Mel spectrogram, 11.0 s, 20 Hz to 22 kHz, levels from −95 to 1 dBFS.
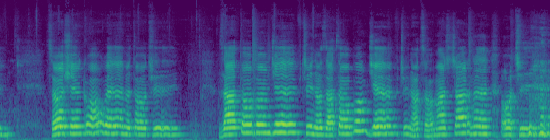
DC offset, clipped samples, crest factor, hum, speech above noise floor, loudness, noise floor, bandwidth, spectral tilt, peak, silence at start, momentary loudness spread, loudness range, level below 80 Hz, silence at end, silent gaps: under 0.1%; under 0.1%; 18 dB; none; 28 dB; -22 LUFS; -50 dBFS; 13.5 kHz; -7 dB/octave; -6 dBFS; 0 s; 9 LU; 3 LU; -56 dBFS; 0 s; none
